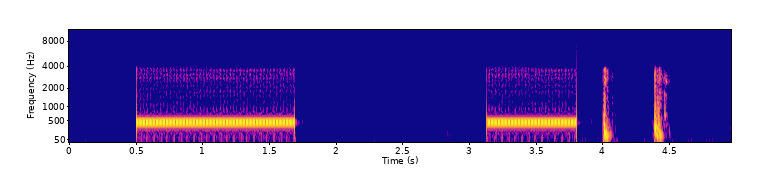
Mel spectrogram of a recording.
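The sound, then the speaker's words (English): A telephone ringback tone buzzes twice over the line, each long steady ring followed by a pause, then two short clicks as the call is picked up. No one speaks. Hosts of radio station K92.3 are calling a man's phone number. “We'll try to call him right now.”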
